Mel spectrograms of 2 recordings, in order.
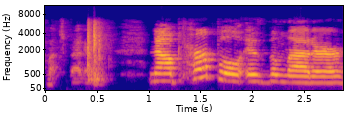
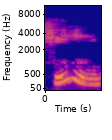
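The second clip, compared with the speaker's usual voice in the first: "Keen" said alone, soft and falling; new word repeated; 3 semitones lower, 10 dB quieter than usual. Shown as a demonstration. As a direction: isolate the word "Keen" for the class. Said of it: "Do you know what that means?".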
